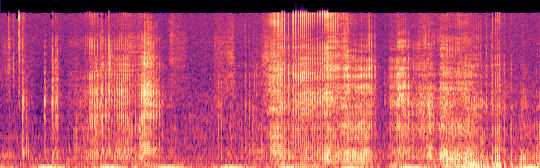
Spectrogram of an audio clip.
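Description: Long nails scratch along the ridged edge of the black plastic lid on a clear plastic candy jar full of chocolate caramels. The result is a series of raspy, zipper-like scraping bursts with a bright, gritty texture and some low rumble underneath, rising and falling in waves with brief quieter gaps.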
